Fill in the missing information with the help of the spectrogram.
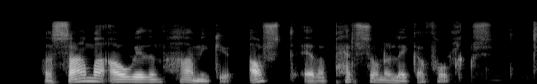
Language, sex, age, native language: Icelandic, male, 40-49, Icelandic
